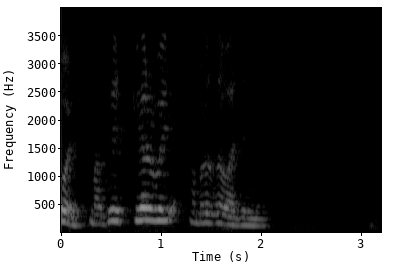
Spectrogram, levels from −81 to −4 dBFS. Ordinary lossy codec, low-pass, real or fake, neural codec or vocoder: Opus, 64 kbps; 3.6 kHz; real; none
